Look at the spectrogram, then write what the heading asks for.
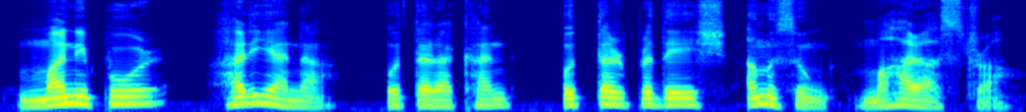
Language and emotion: Manipuri, neutral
